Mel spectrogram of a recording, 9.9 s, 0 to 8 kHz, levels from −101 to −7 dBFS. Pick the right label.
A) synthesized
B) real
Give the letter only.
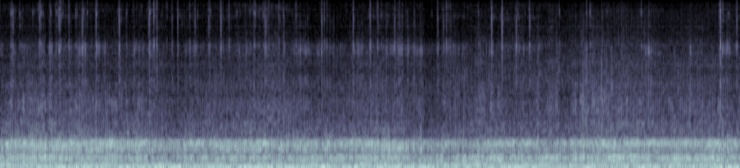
A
